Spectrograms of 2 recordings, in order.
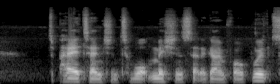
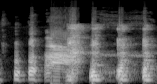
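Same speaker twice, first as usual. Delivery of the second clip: laugh; 6 semitones higher than usual. Real, not acted. Laughing after orc voice.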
